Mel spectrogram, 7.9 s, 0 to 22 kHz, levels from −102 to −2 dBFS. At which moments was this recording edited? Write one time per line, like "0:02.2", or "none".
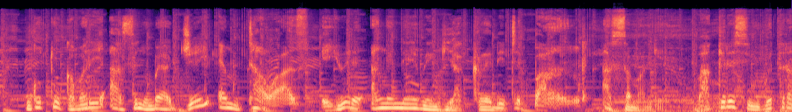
none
